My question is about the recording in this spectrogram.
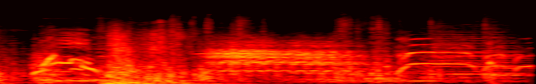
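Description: Film soundtrack music mixed with sound effects, with a high, wavering cry that bends up and down about half a second in and again about three seconds in.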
